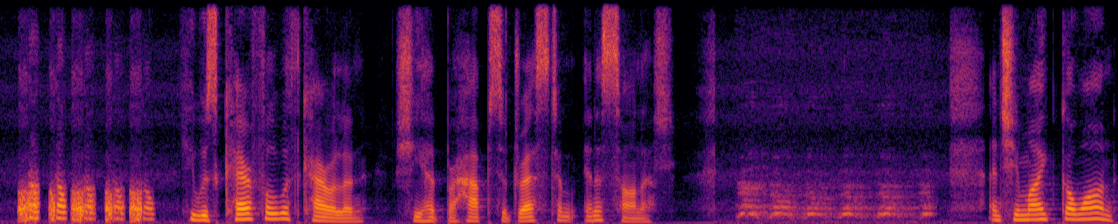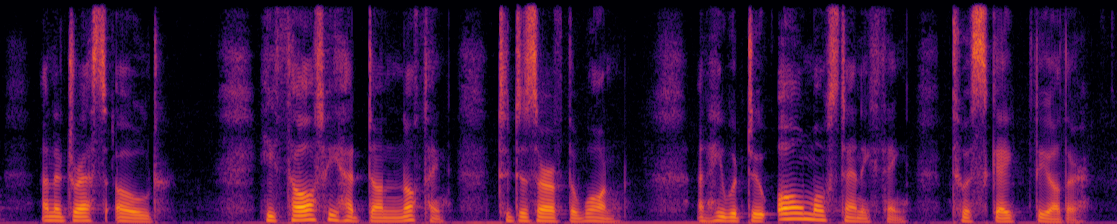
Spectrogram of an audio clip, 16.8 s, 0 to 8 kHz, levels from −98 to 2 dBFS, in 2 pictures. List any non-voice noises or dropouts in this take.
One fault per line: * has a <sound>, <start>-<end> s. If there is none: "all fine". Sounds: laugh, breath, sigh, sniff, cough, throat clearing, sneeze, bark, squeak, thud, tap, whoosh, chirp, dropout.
* has a laugh, 0.1-1.2 s
* has a bark, 5.5-7.1 s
